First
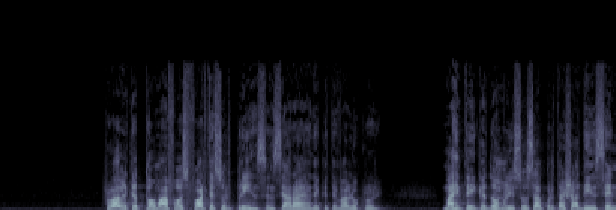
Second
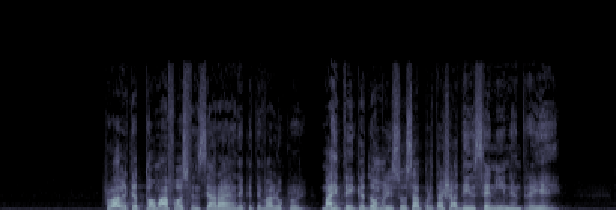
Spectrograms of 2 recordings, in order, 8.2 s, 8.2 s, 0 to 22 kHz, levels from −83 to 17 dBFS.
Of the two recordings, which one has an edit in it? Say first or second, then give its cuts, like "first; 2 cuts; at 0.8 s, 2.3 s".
second; 2 cuts; at 2.5 s, 4.1 s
